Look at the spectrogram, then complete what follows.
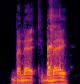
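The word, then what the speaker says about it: Benét: Benet.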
